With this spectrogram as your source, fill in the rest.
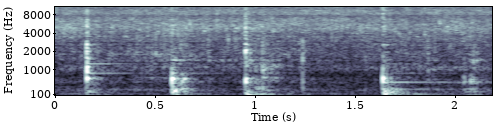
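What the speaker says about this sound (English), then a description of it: "Let this kind of saute just a little bit," An oil base for Haitian stew fish sautés steadily in a pan, giving a continuous loud sizzle broken by several sharp stirring scrapes at irregular intervals, with no talking.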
